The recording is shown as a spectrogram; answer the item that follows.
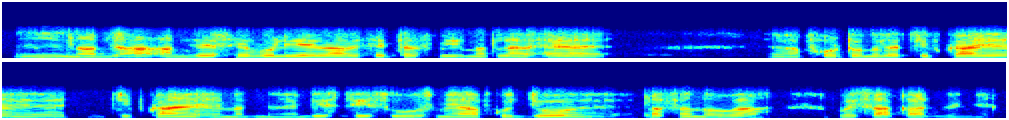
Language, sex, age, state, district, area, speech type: Hindi, male, 18-30, Bihar, Begusarai, rural, conversation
